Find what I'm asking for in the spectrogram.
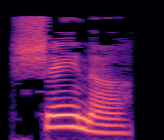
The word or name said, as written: shaina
